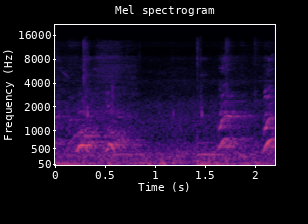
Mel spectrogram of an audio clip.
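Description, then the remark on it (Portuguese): Several dogs bark and yip outdoors on a street, overlapping in short bursts, with a steady low background rumble beneath them. “Eu fui gravar o podcast na rua achando que ia ser mais fácil questão do barulho, mas vocês estão vendo que tem uma sinfonia de cachorro aqui, né?”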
